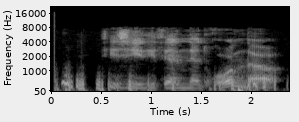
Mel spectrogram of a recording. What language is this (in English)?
Kabyle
